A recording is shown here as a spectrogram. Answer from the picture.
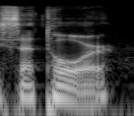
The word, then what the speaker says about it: Sator: It's spelled S-A-T-O-R, and I wanted it to be Sator. – Yeah. – But it's Sator. And they make that very clear.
